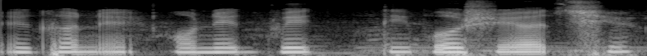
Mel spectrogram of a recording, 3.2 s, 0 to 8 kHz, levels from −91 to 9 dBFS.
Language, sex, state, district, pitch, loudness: Bengali, female, Tripura, West Tripura, 230 Hz, -16 LUFS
